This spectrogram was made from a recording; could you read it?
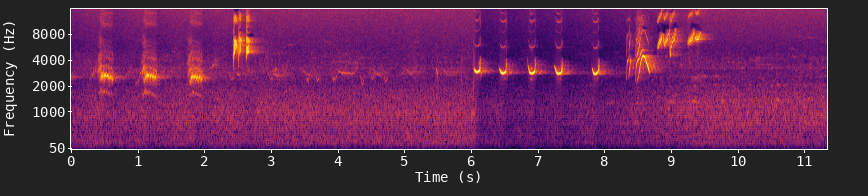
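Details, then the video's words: Early-morning song thrush in the Saarn-Mendener Ruhraue, Mülheim an der Ruhr, 8 March 2022 at 08:10: clear whistled notes repeated three times, a higher flourish, then a crisp note delivered four times in a row, with constant rushing background noise. "Song Thrush singing / Singdrossel singt"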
